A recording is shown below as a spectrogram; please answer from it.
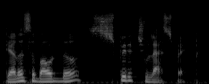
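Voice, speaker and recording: A man's voice: mid-range voice, animated, brisk, darkish tone, no room sound. A man with an Indian accent hosting a conversational podcast discussion. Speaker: podcast host.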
